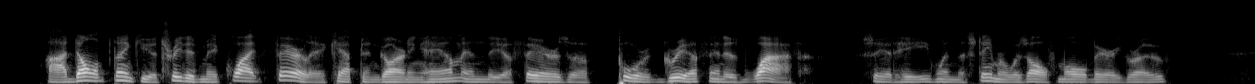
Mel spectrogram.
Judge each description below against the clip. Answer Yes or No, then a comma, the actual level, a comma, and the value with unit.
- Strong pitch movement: No, average, 3.9 semitones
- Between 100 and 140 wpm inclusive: Yes, slow, 135 wpm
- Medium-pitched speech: No, low, 120 Hz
